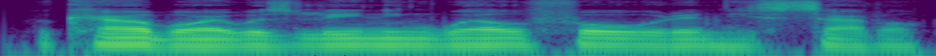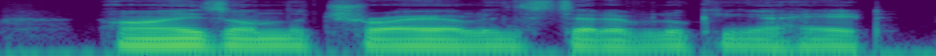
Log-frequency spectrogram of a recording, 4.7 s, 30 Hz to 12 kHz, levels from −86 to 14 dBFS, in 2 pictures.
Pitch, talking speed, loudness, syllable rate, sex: 95 Hz, 220 wpm, -18 LUFS, 5.8 syllables/s, male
